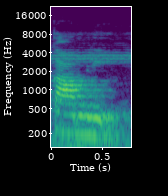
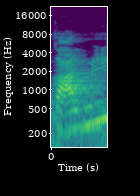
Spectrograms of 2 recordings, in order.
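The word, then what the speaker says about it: calmly: Word the mother word कामली, यहाँ पे L silent है तो काल्मली नहीं पढ़ा जाएगा, कामली पढ़ा जाएगा, रिप्लाइड उत्तर देती है।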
